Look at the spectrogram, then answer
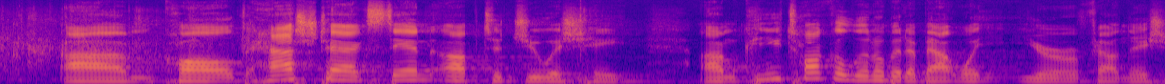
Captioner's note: applause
